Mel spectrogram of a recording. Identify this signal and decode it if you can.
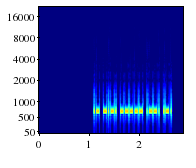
Morse code, heard as a keyed tone, about 49 wpm, 700 Hz. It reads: AC0PR
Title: NA SOTA Chaser Callsigns 50wpm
